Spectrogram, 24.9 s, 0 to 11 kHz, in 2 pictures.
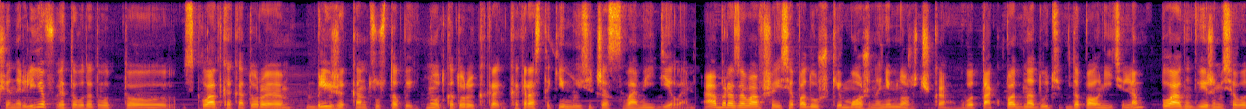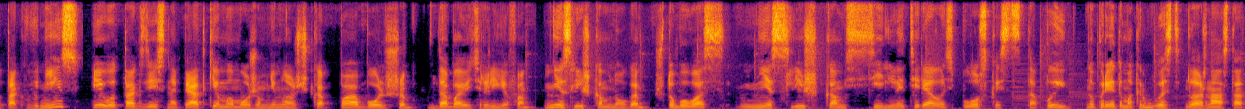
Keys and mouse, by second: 7.1-7.4 ].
